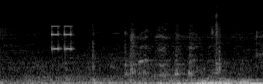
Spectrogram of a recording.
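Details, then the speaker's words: Nissan Micra petrol automatic that cranked but would not start, after fuel pump assembly replacement and clearing fault codes: a couple of chimes, then it catches after a short crank into an even low idle; normal start, check light off. "पहले हमारा engine start नहीं हो रहा था अभी तो engine वगैरह सब स्टार्ट हो गया है"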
